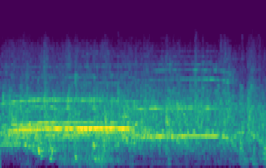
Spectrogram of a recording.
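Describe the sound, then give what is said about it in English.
Audience applause with some cheering welcomes a guest pastor to a church service, a steady, sustained wash of clapping that continues throughout. “So to put your hands together, give him a warm welcome to Pastor Denville.”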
